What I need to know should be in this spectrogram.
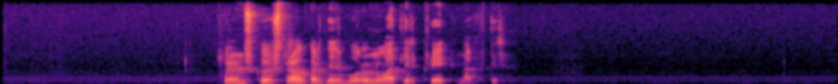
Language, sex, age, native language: Icelandic, male, 60-69, Icelandic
